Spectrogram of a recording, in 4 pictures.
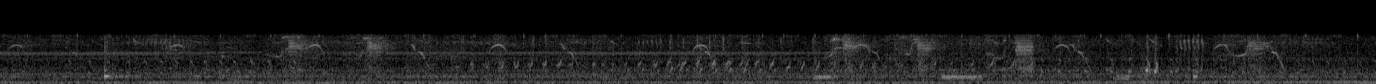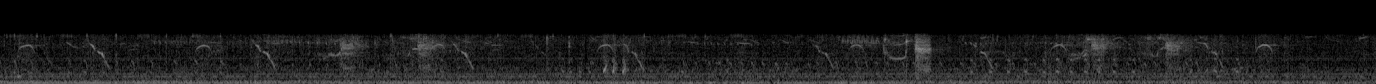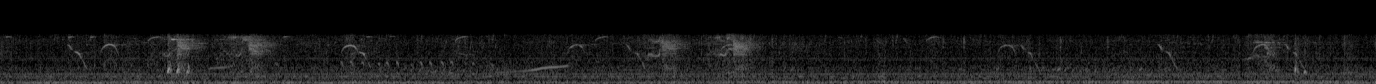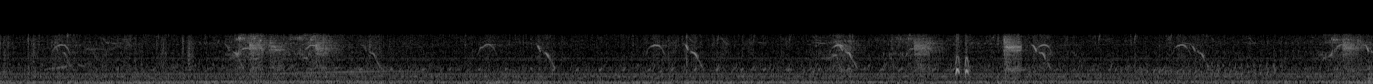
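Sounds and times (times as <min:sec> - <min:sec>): birds chirping and whistling: 0:00.0 - 0:13.0, 0:15.6 - 0:35.2, 0:43.4 - 0:46.9, 0:52.6 - 0:55.0
faint steady hum: 0:00.0 - 0:55.0.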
